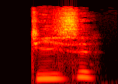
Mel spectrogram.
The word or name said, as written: dennes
